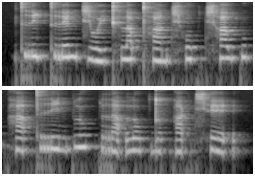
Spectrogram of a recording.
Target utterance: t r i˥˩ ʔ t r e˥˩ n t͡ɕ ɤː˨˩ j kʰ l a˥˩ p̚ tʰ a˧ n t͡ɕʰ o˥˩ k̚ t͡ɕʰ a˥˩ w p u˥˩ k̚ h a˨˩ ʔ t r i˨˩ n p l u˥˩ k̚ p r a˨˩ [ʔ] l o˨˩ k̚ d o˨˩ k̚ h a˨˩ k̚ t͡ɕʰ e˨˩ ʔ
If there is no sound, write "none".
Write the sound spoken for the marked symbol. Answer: ʔ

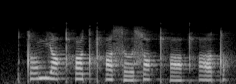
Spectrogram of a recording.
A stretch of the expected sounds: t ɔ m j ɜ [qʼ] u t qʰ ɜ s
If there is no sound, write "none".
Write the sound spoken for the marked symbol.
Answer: qʰ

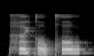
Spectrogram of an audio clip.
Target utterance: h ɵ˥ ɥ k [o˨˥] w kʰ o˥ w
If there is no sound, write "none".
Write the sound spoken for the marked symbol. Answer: o˨˩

